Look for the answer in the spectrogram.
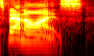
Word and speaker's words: Van Nuys: I was like the King of Van Nuys, but then they pronounce that Van Nuys. – Yeah, it's Van Nuys.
